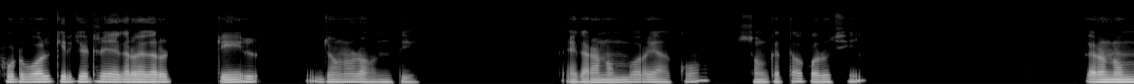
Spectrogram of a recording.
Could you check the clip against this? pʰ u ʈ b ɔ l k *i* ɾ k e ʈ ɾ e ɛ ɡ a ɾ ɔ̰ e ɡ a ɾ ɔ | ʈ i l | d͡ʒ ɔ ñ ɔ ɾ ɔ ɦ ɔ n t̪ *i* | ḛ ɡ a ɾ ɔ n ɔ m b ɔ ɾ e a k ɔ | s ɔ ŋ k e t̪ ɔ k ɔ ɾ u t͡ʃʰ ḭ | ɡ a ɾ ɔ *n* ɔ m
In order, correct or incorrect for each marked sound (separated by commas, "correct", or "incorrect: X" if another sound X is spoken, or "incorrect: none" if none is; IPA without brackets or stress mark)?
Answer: correct, correct, correct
